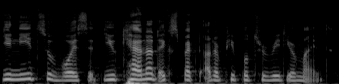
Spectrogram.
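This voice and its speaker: A woman's voice: mid-range voice, fairly even intonation, brisk, a little mellow. A woman co-hosting a casual podcast, chatty and giving advice, with a slight stutter and many restarts. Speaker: podcast co-host.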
